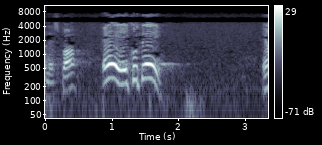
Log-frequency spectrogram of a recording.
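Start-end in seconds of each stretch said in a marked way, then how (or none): 0.8-1.7 crié haut et fort pour se faire obéir; cri d'un parent. Shown as a demonstration. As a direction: lance un « hey » sonore aux enfants. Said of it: "Élever la voix". (appel crié, voix levée)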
